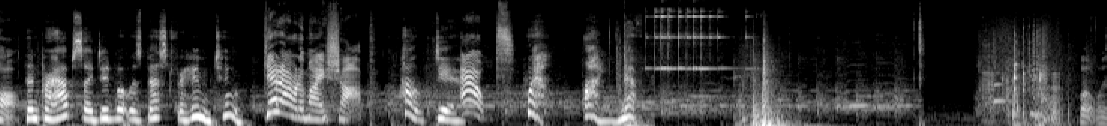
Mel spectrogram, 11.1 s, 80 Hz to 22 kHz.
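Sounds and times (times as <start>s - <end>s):
speech: 0.0s - 6.6s, 10.8s - 11.0s
door slamming shut with a heavy booming thud: 7.5s - 8.0s.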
